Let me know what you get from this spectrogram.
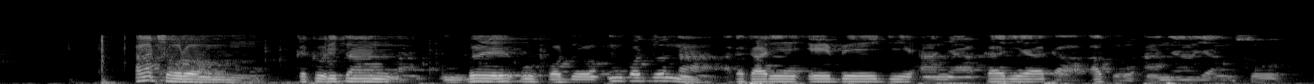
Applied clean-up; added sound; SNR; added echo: classical method WPE with log-MMSE.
